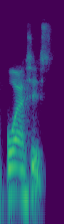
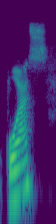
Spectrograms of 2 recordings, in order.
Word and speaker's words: poises: Los centipuaces que veíamos para la viscosidad de los fluidos justamente vienen de este nombre, y se escriben así, se escriben poises, pero se pronuncian puaces o puas.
